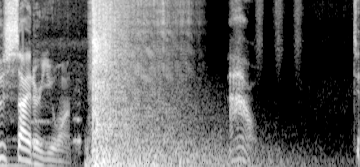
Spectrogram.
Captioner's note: lightning zaps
